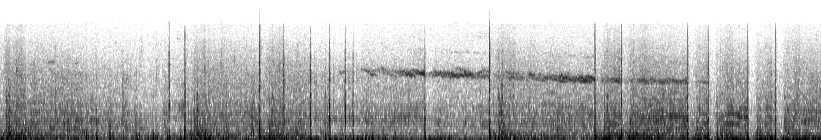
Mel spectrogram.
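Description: Aerial fireworks shells bursting in a barrage: a continuous low rumble of booms, punctuated by sharp cracking reports at irregular intervals.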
